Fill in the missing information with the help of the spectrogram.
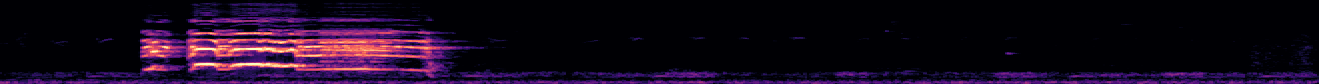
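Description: A rooster crows once, about a second in: a short first note and then a long, held call lasting roughly two seconds.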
